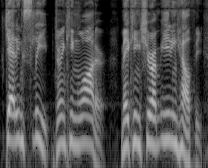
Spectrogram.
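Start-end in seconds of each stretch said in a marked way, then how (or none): none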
